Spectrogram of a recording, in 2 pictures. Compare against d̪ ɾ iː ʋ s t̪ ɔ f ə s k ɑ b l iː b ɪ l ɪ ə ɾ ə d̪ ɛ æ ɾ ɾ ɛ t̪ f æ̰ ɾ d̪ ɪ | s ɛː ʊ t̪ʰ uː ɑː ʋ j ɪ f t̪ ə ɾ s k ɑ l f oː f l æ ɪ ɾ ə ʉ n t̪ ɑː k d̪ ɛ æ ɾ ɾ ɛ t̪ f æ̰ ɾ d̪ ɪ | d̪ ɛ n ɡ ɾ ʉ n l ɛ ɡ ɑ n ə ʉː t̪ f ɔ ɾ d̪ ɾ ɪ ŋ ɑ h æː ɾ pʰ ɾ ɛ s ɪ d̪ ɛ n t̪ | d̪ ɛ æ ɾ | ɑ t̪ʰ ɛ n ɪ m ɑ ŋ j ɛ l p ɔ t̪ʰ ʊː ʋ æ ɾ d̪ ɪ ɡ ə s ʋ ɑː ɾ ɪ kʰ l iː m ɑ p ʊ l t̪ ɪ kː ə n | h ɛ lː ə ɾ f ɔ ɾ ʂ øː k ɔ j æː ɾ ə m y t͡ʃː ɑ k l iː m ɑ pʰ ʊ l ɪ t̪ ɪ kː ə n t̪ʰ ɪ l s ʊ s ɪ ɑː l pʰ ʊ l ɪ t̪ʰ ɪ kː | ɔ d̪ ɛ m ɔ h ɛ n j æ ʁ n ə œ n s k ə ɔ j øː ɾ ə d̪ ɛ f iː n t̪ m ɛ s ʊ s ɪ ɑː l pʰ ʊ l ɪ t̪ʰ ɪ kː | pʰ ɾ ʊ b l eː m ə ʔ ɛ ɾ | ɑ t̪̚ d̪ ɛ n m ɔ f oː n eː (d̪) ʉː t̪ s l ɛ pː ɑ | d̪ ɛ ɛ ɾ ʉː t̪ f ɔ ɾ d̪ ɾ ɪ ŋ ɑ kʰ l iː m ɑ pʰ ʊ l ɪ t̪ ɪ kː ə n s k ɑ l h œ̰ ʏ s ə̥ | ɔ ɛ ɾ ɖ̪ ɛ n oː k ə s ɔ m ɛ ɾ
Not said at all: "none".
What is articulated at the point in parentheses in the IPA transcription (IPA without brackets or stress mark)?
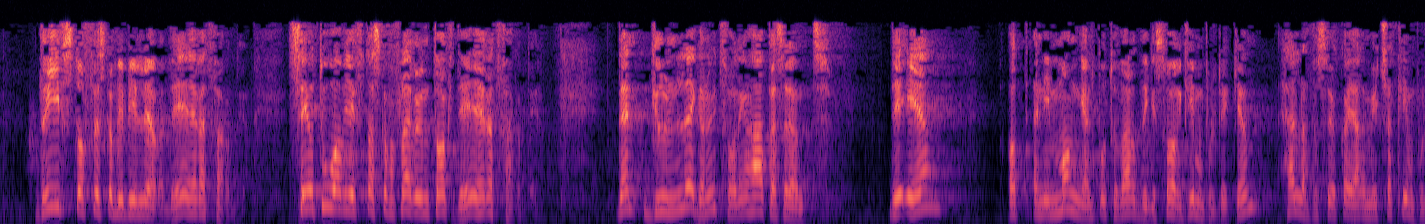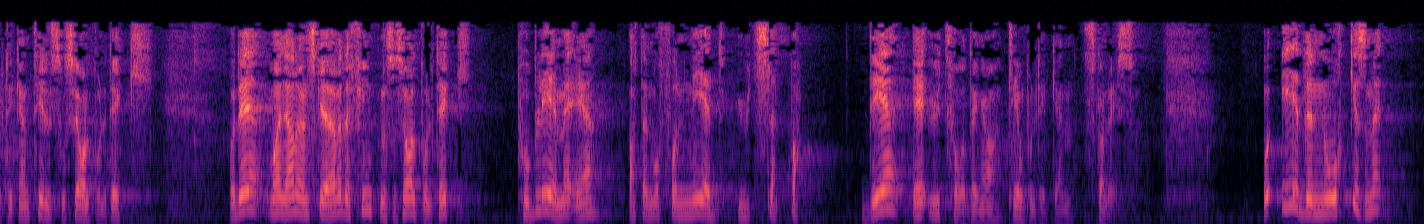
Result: d̪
